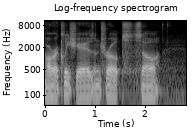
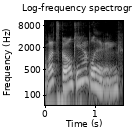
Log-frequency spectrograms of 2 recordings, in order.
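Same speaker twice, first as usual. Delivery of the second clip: hype meme voice; 8 semitones higher, much slower than usual. Pretend. Quoting the gambling meme.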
